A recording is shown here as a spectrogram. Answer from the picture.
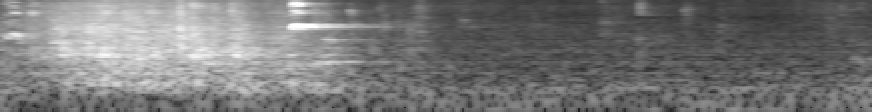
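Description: A vertical sliding chalkboard panel being pushed up along its frame: a noisy slide lasting about a second and a half that ends in a sharp knock as the panel stops.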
